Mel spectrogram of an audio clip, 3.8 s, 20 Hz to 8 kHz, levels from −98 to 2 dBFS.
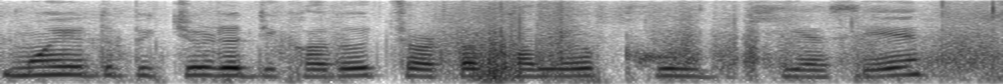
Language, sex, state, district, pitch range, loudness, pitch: Nagamese, female, Nagaland, Kohima, 210-235 Hz, -17 LUFS, 225 Hz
